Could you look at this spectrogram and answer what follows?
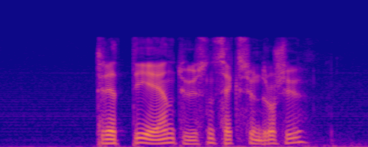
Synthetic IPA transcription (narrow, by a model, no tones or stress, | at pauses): t̪ʰɾɛt̪ɪeːnt̪ʰʉːsn̩sɛkshʉnd̪ɾəoːʂʉː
